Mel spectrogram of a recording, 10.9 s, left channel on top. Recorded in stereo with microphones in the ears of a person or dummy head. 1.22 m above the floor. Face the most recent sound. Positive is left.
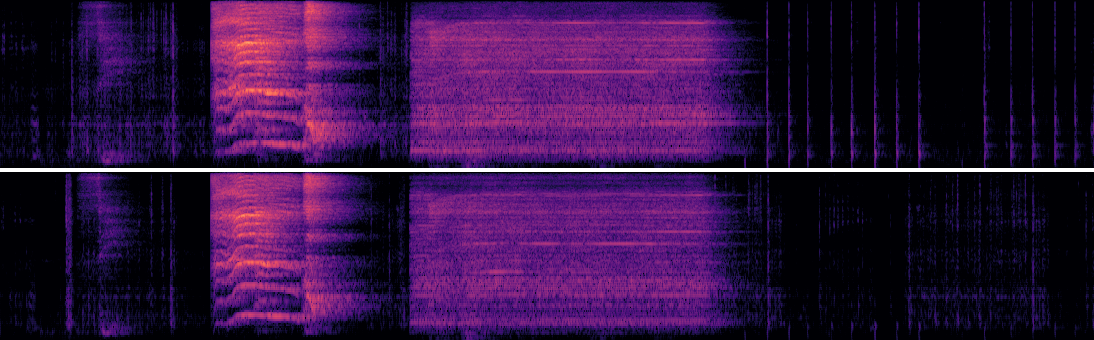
turn(degrees=-75)  # may be behind; listen again after turning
